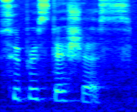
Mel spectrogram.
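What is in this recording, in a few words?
"superstitious", US English; pronunciations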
